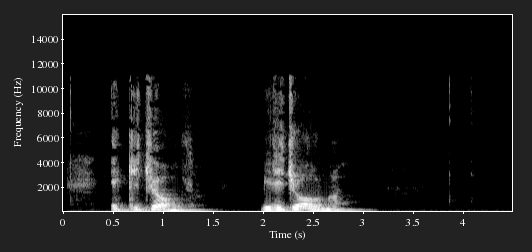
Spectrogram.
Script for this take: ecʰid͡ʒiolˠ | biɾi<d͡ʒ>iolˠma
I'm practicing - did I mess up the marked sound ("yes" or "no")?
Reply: no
